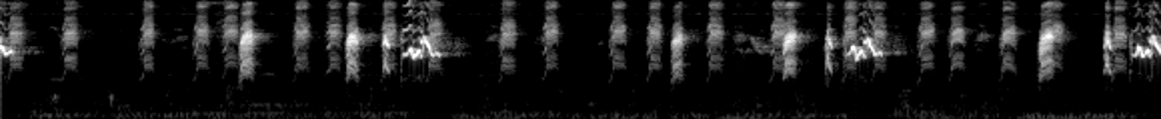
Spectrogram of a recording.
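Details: Sooty-headed bulbul in vigorous song for luring wild bulbuls: rapid sharp chirps interspersed with brief rich warbled flourishes, delivered in uneven bursts over faint low background rumble.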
